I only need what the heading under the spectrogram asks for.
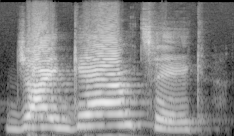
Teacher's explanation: Your stress is on gan. So you have to stress the syllable gan because it's the syllable received the loudest stress.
